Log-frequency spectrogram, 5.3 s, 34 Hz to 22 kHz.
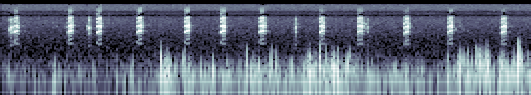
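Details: Black-winged stilt in Boa Vista, Cape Verde, recorded February 2020, giving steady, sharp, nasal yelps roughly every half second, sometimes doubled, while buffeting wind rumbles underneath.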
